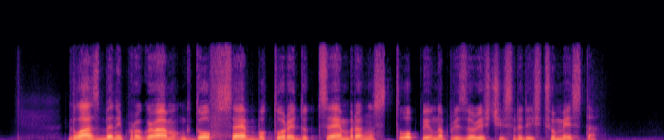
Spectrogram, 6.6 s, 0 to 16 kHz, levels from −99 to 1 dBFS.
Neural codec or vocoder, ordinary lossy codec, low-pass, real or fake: codec, 16 kHz in and 24 kHz out, 0.9 kbps, LongCat-Audio-Codec, fine tuned four codebook decoder; none; 10.8 kHz; fake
